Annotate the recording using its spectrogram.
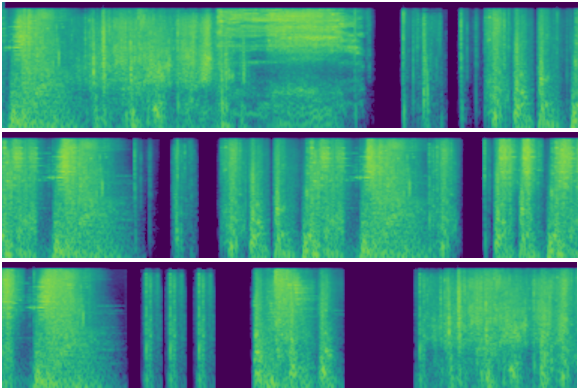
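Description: Sword slashes whoosh and clang in quick bursts.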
